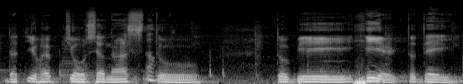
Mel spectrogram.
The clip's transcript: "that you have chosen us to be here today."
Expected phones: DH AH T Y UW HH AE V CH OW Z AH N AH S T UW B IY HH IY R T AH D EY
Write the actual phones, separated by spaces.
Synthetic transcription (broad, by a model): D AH T Y UW HH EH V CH OW S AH N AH S T UW B IY HH IY R T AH D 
